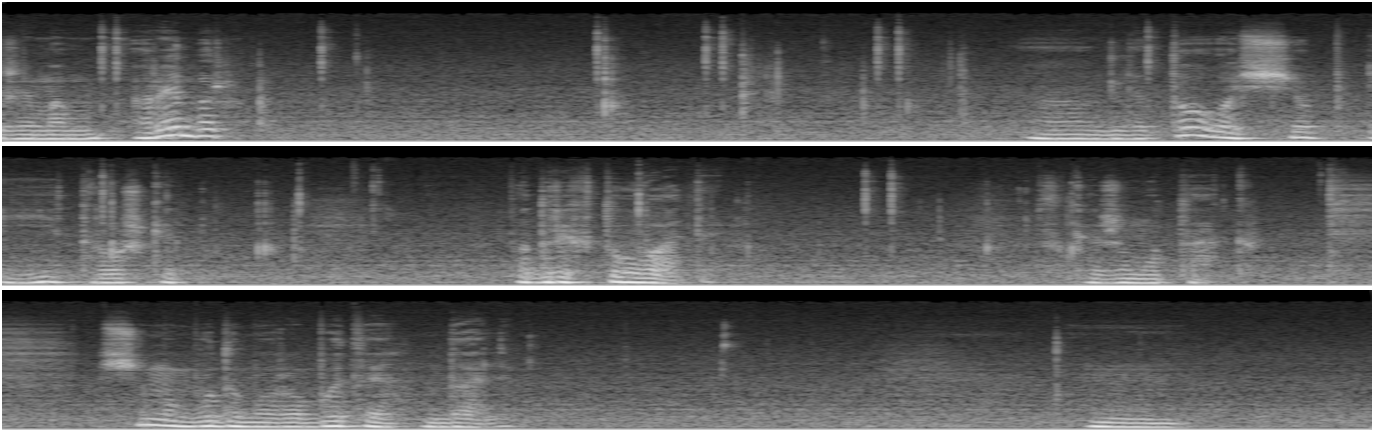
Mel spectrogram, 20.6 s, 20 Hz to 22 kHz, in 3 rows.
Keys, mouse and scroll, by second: 1.6 click, 3.5 click, 4.4 shift+click, 5.7 click, 8.3-11.5 middle drag.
